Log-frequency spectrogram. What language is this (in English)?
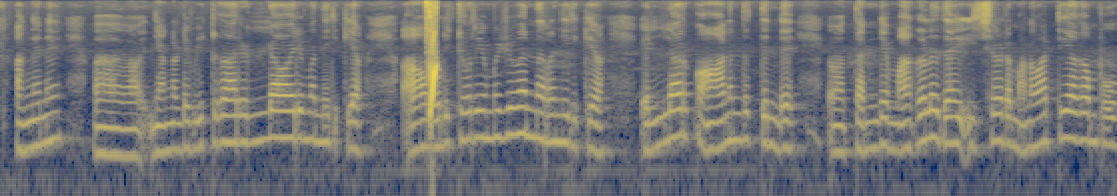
Malayalam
